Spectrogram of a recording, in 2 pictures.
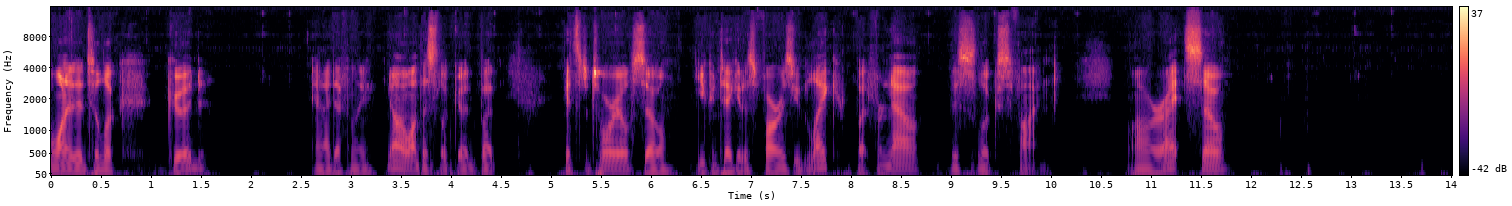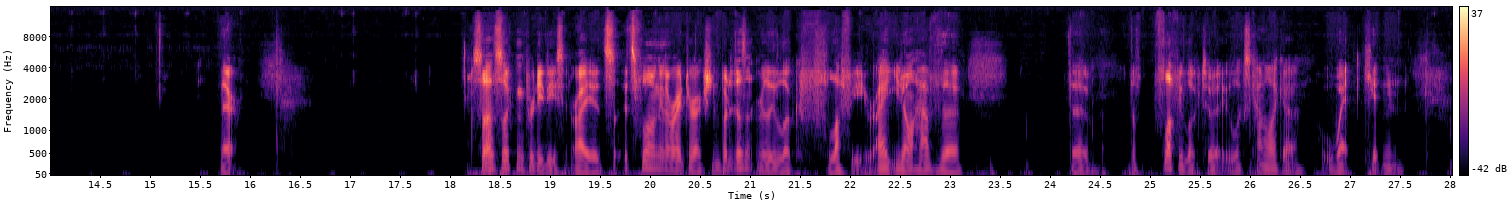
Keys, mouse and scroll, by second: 0.2-0.9 middle drag, 2.9 middle drag, 7.9-8.3 middle drag, 12.3-12.9 middle drag, 12.9-15.8 drag, 18.1-19.0 drag.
